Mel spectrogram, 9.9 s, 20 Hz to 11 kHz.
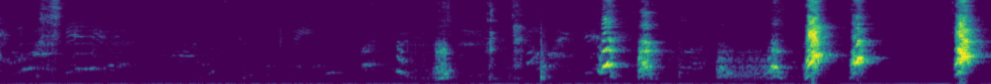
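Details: Bailey, a 4-month-old Shih Tzu puppy, barks at his own reflection in a mirror indoors. Quiet human talk comes first, then sharp yappy barks arrive in an irregular burst, growing louder toward the end.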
